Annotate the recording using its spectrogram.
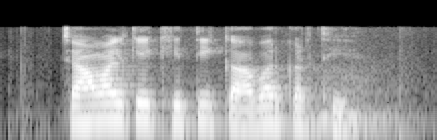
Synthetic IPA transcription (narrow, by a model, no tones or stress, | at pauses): t͡ʃaːʋəlkekʰeːt̪ikaːbəɾkəɾt̪ʰiː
